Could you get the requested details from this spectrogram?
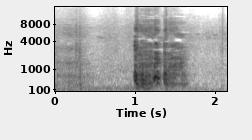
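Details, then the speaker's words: Woman coughing during a live talk, sipping water to ease it: two or three short, dry coughs in quick succession in a quiet room. "oh I was really hoping I wasn't going to be coughing it I just keep drinking water I think and that will solve that"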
